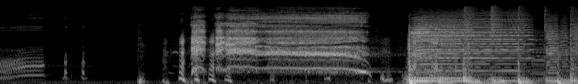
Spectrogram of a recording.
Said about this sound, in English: And now we're gonna end our show usually with an instrumental or a comedy song, and we got a comedy song coming up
